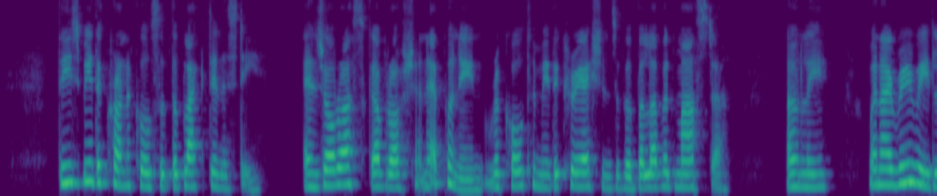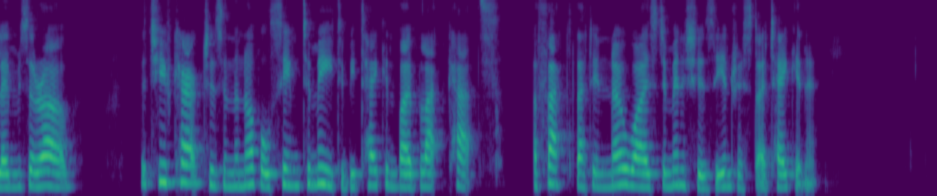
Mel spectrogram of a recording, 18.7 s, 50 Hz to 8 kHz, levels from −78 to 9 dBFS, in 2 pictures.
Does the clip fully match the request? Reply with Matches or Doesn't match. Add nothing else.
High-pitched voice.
Matches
